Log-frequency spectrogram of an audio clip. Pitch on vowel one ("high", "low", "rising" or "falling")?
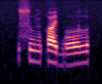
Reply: falling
